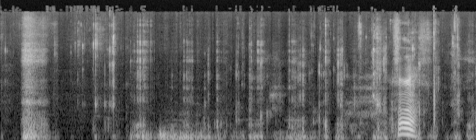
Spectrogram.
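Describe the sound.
Crunchy chewing of a potato chip snack, with crisp bursts of crackling and steady munching that repeats throughout, and brief voices murmuring alongside.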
